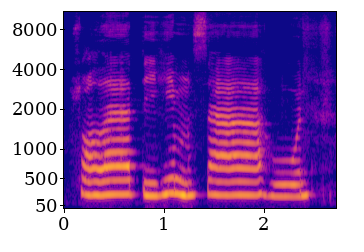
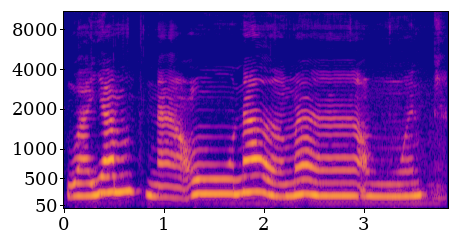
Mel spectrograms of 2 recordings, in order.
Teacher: Idhar sapawi yaitu bunyi mim disebut dengan jelas tanpa dengung.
